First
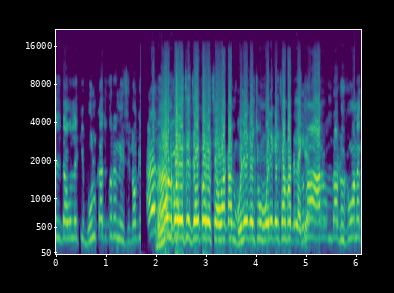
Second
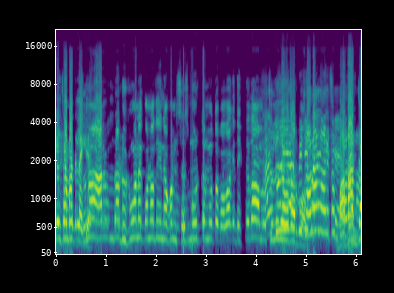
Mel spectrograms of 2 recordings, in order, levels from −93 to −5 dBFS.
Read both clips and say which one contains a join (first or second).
first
